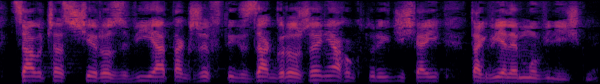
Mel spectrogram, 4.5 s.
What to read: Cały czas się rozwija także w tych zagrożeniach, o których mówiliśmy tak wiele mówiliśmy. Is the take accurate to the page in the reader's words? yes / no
no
